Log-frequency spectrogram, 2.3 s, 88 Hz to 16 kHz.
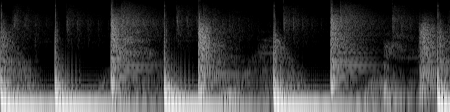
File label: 110, Classic Drum Loops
